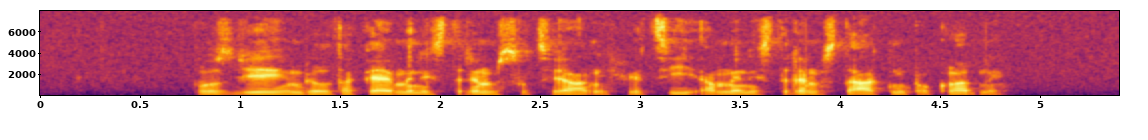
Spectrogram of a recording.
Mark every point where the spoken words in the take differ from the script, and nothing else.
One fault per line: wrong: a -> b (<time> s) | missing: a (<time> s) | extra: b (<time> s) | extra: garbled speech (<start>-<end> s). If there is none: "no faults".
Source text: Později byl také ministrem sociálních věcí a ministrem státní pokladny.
no faults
